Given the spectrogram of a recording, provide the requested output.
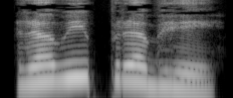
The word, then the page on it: ರವಿಪ್ರಭೆ: ravi prabhe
